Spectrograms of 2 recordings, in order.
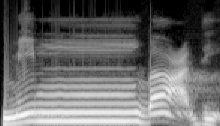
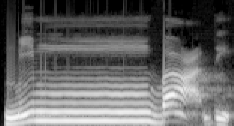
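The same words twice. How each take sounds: The two takes are said the same way.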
